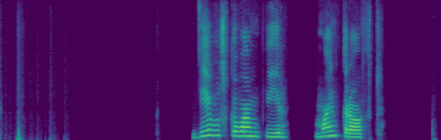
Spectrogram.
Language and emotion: Russian, neutral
